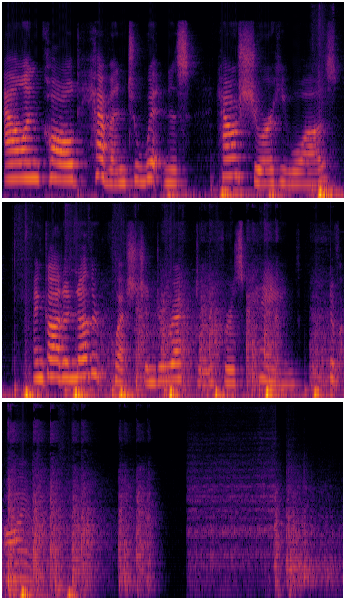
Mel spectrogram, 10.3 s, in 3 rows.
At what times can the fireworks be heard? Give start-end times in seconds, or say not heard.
4.3-10.2.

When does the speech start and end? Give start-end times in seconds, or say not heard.
0.0-7.2.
